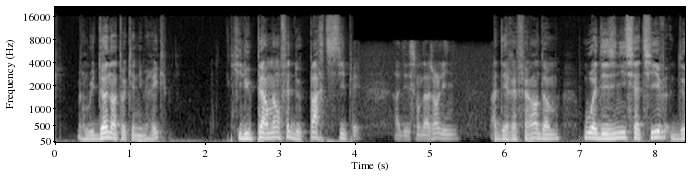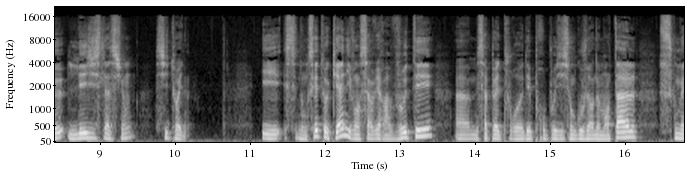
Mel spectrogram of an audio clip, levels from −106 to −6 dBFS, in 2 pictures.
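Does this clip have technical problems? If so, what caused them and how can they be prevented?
Yes. The input likely switched to a poorer device from 3.95 to 5.86 s. After a 20 ms gap, the speech loses everything above 7.6 kHz, drops roughly 10 dB and gains new background noise. Fixing the recording input to one microphone and disabling automatic device switching prevents this.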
